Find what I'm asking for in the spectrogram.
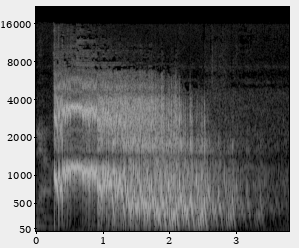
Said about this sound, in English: But right now I've got the guitar triggering it. So so any string I play, so I can't play it. I can't play the guitar like a guitar now with that pedal plugged in. It'll all make the same sound.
